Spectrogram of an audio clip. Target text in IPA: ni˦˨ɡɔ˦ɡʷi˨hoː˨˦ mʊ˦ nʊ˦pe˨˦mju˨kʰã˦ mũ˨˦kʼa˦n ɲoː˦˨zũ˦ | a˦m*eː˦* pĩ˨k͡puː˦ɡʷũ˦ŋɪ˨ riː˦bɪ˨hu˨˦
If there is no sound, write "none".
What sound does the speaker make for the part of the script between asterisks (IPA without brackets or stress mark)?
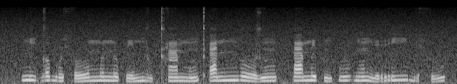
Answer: e˦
